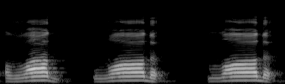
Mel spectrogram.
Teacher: اگلا لفظ تا ضاد زبر طد، ضاد زبان کی کروٹ جبڑوں کے جو دانت ہے اس کے ساتھ لگا کر ضاد ادا ہو جاتا ہے۔ ضاد اتنا بھی دال کی طرف مائل نہ کرے کہ دال بن جائے، اور نہ زیادہ ضا کی طرف مائل کر کے، بلکہ ضاد پڑھا جائے، ضاد ضاد ضاد۔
